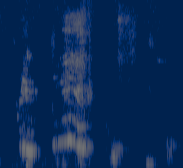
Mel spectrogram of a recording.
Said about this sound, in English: oh, it's the dog.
